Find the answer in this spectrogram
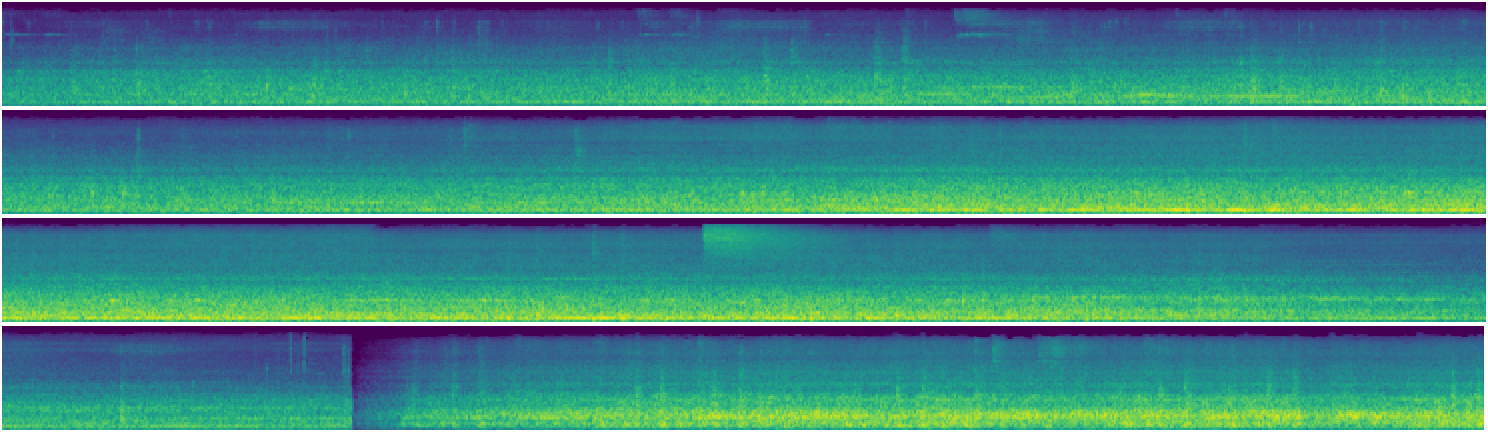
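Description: Melbourne Metro electric suburban trains passing on the tracks below: the rumble of one train builds to a peak with a steady low hum, with a brief high-pitched sound about two-thirds of the way through. After a sudden break near the end, another train passes loudly.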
